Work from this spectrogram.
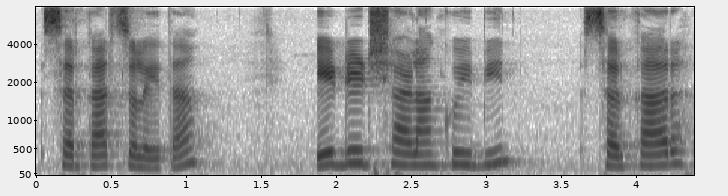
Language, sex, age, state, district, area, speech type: Goan Konkani, female, 30-45, Goa, Tiswadi, rural, spontaneous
